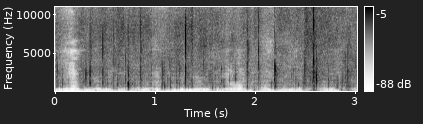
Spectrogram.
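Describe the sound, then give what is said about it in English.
Dense crinkling and rustling of paper inside a bag as it is handled, with irregular crackles and soft crunches spread throughout, fairly quiet and with no talking. “It feels like there's paper inside.”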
